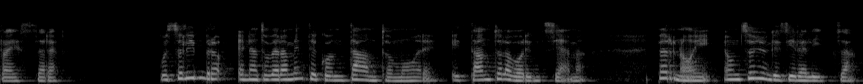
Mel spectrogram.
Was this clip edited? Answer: no; 0 cuts

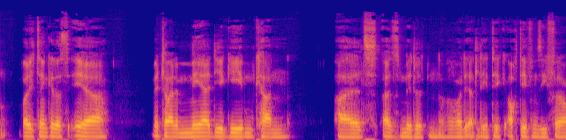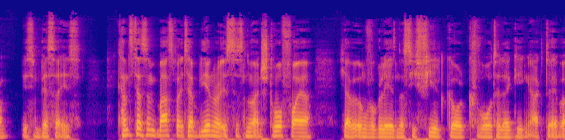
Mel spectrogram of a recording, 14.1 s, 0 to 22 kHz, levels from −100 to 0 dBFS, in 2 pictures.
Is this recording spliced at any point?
yes; 1 cut; at 8.4 s

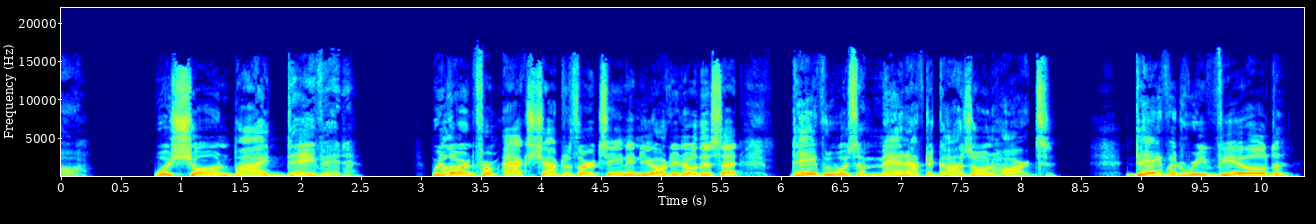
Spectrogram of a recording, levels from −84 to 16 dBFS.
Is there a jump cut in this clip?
no; 0 cuts

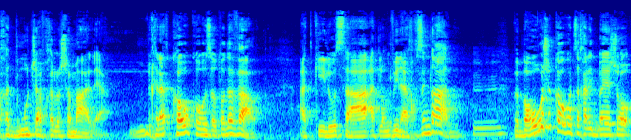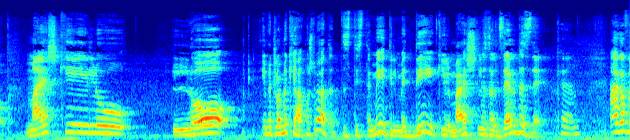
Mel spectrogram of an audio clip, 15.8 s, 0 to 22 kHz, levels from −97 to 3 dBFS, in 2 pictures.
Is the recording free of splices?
yes; 0 cuts

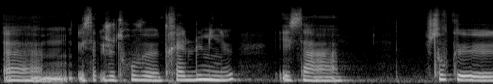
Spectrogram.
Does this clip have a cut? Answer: yes; 1 cut; at 0.9 s

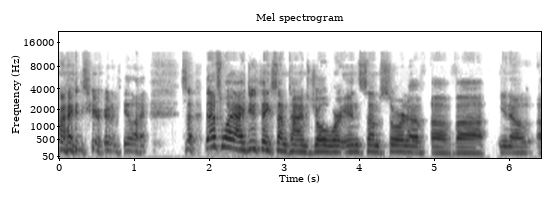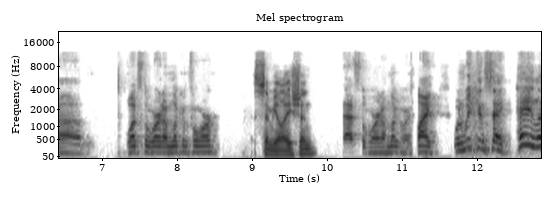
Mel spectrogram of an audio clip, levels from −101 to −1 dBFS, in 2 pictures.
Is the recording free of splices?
no; 2 cuts; at 5.7 s, 11.1 s

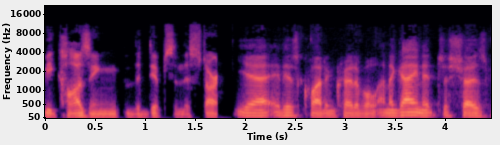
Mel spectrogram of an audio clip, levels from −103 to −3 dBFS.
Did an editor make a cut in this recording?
yes; 1 cut; at 1.7 s

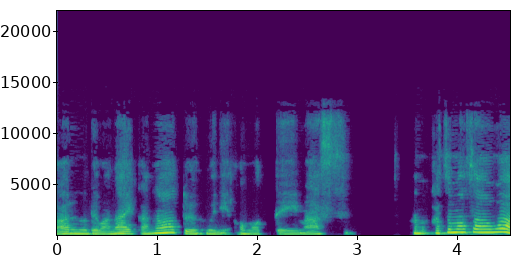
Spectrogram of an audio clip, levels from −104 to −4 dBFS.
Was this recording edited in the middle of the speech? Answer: yes; 1 cut; at 3.5 s

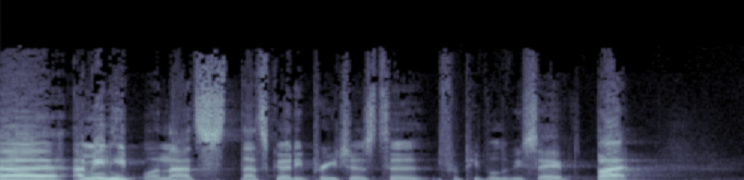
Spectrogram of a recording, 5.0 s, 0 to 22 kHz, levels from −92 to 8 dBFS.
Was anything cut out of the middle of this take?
yes; 1 cut; at 0.9 s

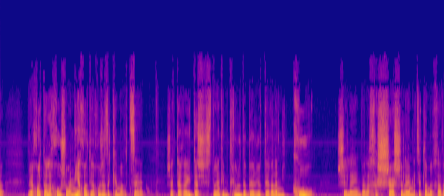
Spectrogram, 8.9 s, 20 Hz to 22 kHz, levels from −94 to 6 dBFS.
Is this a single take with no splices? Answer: no; 1 cut; at 3.2 s

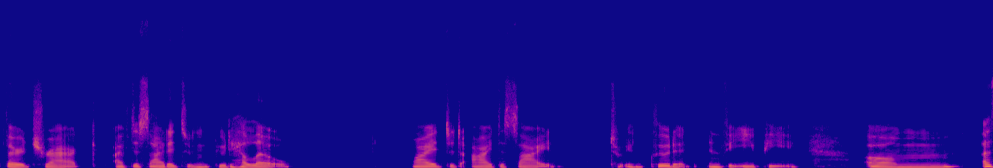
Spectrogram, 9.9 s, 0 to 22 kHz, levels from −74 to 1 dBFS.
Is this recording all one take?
yes; 0 cuts

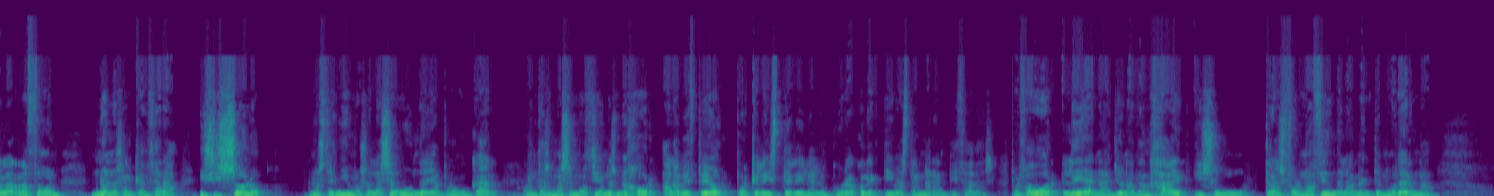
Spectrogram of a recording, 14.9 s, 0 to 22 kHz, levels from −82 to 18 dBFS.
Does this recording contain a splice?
yes; 1 cut; at 10.1 s

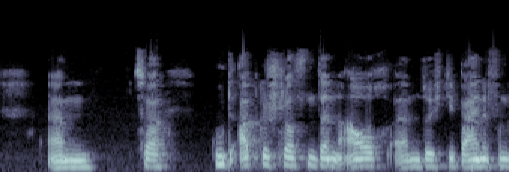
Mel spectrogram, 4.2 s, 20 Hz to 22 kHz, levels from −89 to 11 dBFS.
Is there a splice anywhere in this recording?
no; 0 cuts

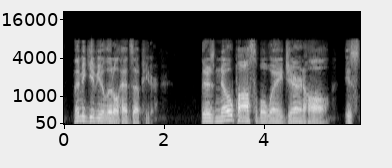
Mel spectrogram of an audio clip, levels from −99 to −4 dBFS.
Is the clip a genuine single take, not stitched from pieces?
yes; 0 cuts

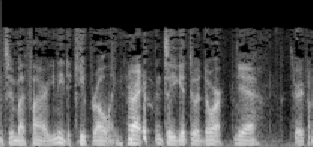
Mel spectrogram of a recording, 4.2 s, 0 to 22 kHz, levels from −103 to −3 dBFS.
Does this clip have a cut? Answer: no; 0 cuts

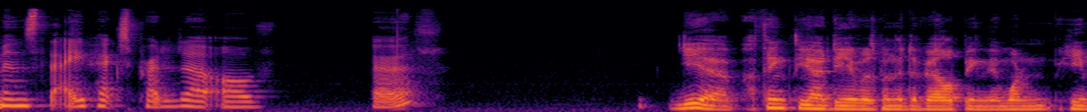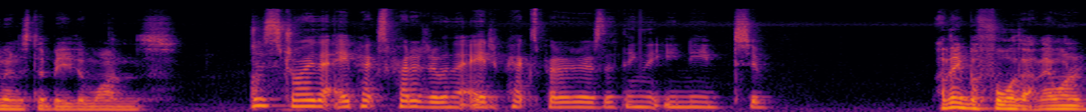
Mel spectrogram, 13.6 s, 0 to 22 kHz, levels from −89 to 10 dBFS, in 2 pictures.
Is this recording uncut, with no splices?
no; 1 cut; at 8.4 s

